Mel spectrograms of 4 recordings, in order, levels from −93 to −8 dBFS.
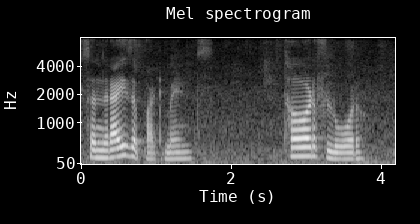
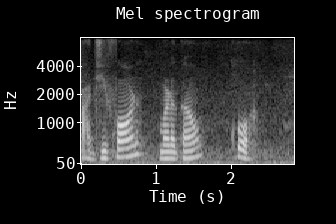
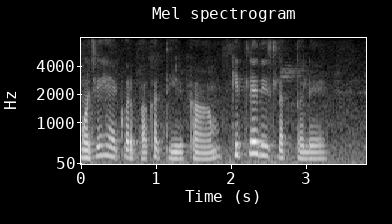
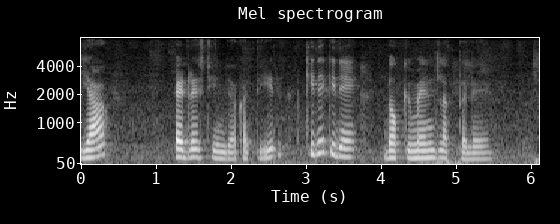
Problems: none marked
